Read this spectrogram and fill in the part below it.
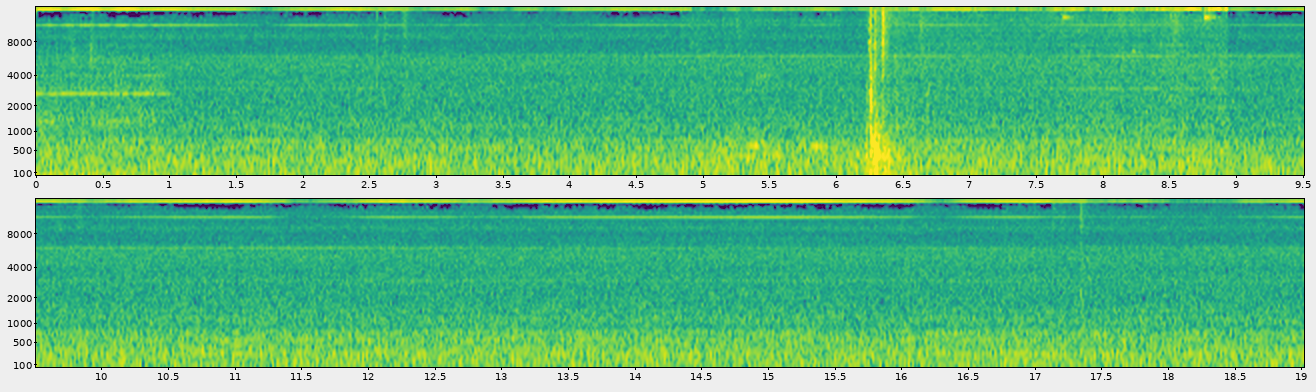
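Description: A subway train rumbles steadily along the tracks, heard from inside the car.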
